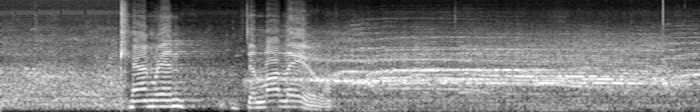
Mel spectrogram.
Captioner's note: spectators cheering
